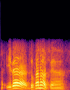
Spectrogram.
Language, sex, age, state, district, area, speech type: Odia, male, 45-60, Odisha, Bargarh, urban, conversation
